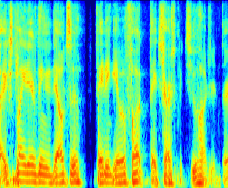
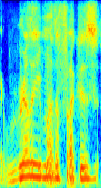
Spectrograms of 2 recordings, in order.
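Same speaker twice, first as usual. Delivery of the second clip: exasperated; 9 semitones higher than usual. Retold or imitated. Exasperated retelling of Delta call.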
